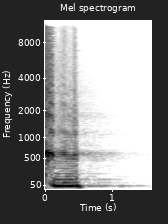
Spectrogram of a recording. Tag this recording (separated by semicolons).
hardstyle; kick; rawstyle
